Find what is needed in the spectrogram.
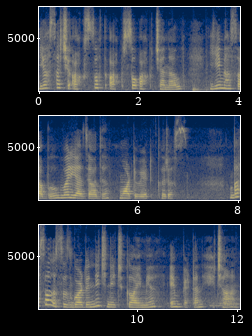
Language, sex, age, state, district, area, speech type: Kashmiri, female, 45-60, Jammu and Kashmir, Ganderbal, urban, spontaneous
